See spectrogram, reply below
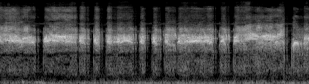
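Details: Kingfisher chicks in a wild nest beg impatiently for food from the parent: high, harsh buzzy bursts of uneven length, separated by short gaps.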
